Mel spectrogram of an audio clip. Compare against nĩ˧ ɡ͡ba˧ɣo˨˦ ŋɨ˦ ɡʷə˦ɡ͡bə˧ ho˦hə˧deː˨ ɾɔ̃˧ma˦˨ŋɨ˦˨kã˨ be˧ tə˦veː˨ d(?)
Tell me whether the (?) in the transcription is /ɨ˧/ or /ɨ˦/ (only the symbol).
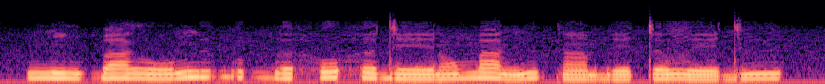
ɨ˦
